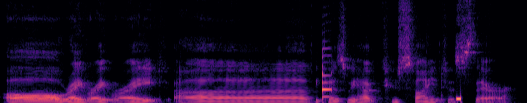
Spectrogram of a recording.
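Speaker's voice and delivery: ordinary talk, nothing marked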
